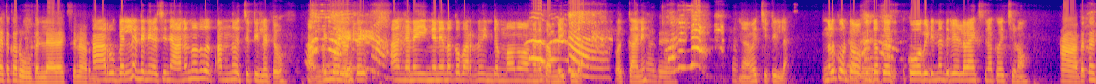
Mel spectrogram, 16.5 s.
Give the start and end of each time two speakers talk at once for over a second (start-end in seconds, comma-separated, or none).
none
